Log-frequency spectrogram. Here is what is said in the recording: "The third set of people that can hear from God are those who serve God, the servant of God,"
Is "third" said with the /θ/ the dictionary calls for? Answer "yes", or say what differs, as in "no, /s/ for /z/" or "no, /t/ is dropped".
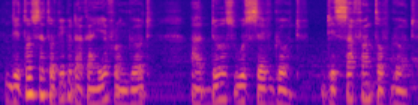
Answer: no, /t/ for /θ/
